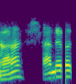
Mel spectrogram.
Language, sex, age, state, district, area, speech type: Bengali, male, 60+, West Bengal, Hooghly, rural, conversation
